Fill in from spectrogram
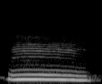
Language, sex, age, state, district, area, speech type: Nepali, female, 60+, West Bengal, Kalimpong, rural, conversation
